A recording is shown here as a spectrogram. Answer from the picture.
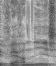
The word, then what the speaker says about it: Vergnies: Alors pour vous qui nous écoutez, Vernis, ça s'écrit V-E-R-G-N-I-E-S.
